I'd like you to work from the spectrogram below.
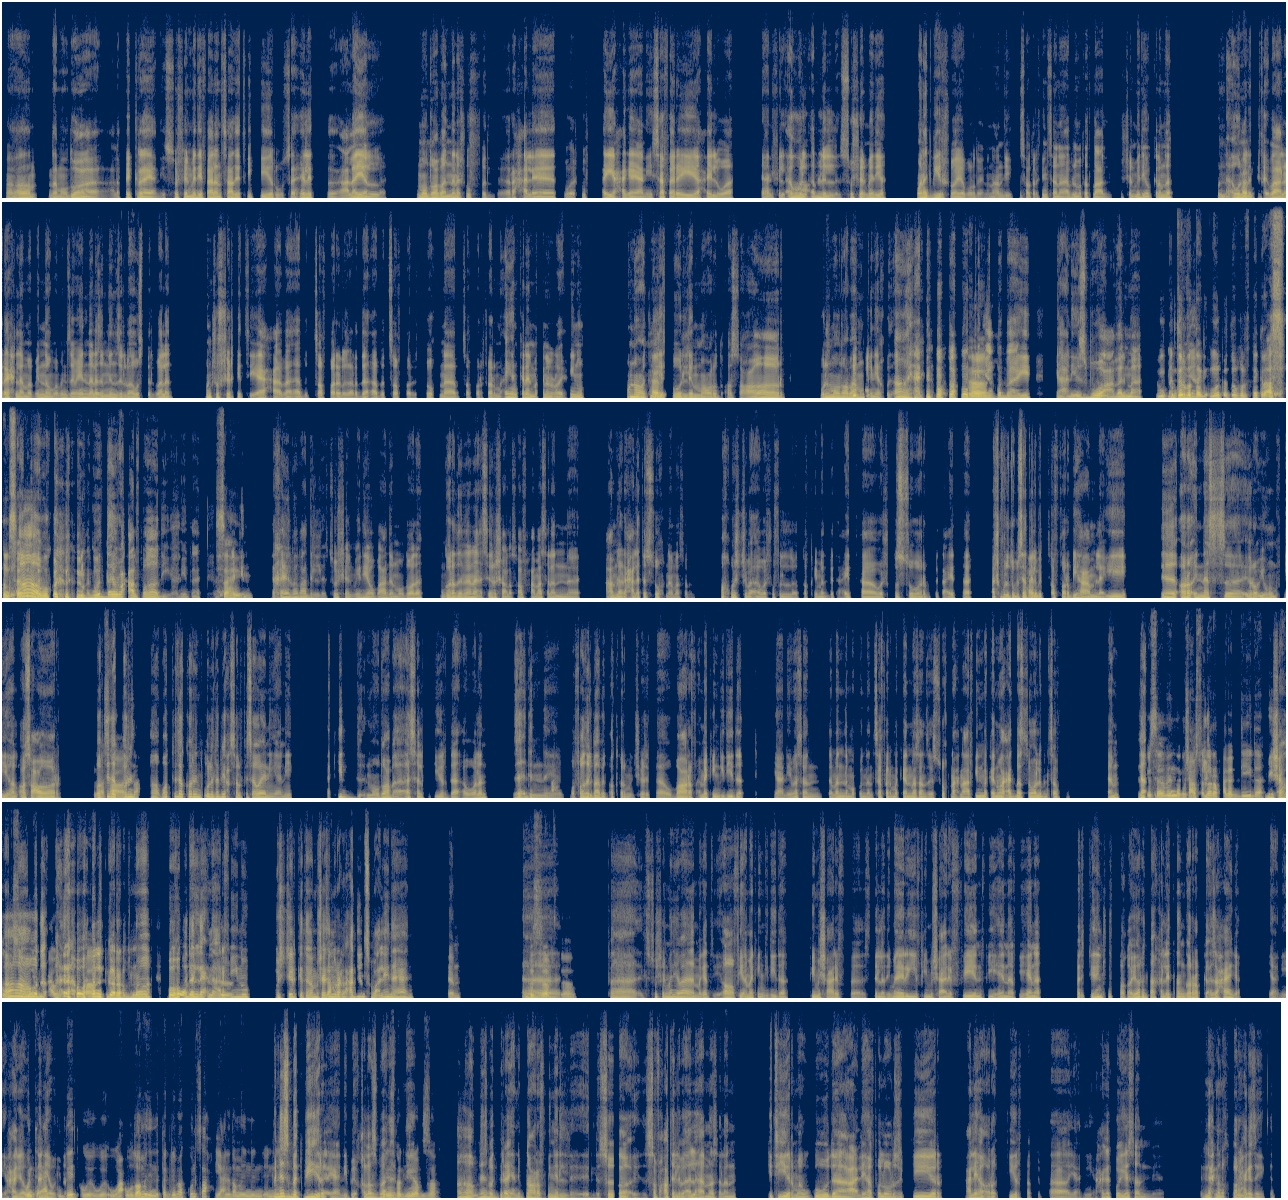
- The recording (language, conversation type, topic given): Arabic, podcast, إزاي السوشيال ميديا غيّرت اختياراتك في الترفيه؟
- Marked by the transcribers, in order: tapping; in English: "الSocial Media"; in English: "الSocial Media"; in English: "الSocial Media"; giggle; laughing while speaking: "يعني الموضوع ممكن ياخد بقى إيه"; laughing while speaking: "الفكرة أصلًا بسبب ال"; laughing while speaking: "وكل المجهود"; laugh; in English: "الSocial Media"; in English: "أsearch"; in English: "الSocial"; laughing while speaking: "أو"; laughing while speaking: "هو ده اللي جرّبناه، وهو ده اللي إحنا عارفينه"; laugh; in English: "الSocial Media"; in English: "followers"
